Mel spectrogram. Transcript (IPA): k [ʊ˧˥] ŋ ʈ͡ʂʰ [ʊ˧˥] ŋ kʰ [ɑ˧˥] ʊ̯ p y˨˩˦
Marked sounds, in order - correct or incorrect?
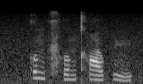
incorrect, correct, correct

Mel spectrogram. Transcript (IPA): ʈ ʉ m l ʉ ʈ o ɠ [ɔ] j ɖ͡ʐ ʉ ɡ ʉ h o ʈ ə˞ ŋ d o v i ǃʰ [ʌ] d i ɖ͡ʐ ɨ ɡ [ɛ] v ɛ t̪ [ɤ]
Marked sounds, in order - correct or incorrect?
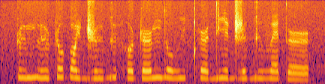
correct, incorrect, incorrect, incorrect

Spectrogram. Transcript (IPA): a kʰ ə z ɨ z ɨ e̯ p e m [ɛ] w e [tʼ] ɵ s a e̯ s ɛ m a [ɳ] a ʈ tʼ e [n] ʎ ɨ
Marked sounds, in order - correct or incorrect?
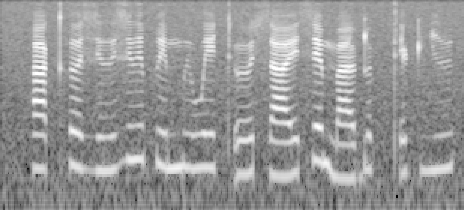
incorrect, correct, incorrect, incorrect

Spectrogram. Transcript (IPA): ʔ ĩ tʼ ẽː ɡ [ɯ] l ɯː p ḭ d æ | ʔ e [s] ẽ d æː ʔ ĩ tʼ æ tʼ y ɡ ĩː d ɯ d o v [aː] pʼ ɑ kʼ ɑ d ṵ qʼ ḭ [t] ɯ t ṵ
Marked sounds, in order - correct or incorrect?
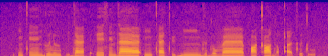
correct, correct, incorrect, incorrect

